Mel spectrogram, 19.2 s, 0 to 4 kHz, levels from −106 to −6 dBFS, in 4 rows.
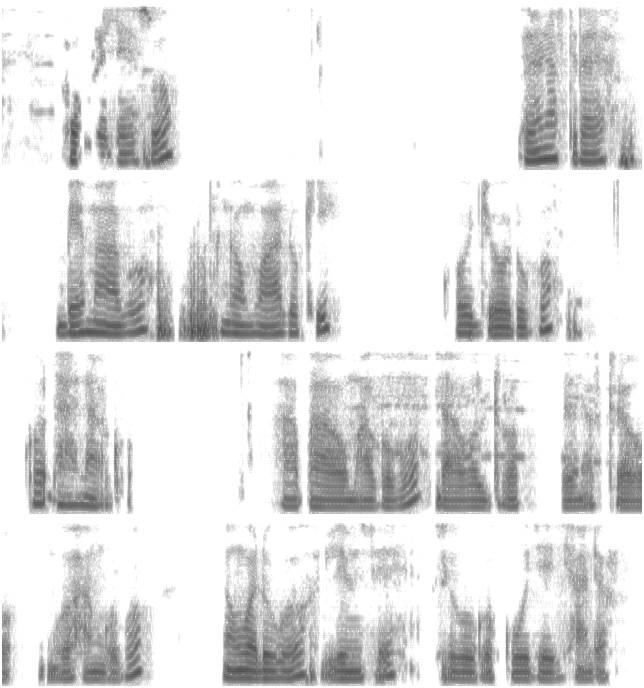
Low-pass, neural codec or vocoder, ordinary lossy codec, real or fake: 3.6 kHz; none; AAC, 32 kbps; real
